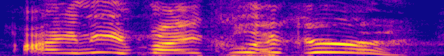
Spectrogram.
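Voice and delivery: high, loud hammed-up wail over the lost clicker; mock panic. Speaker retelling her backstage panic, hammed-up high wail. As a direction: play the panic big and silly. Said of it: "And I'm all".

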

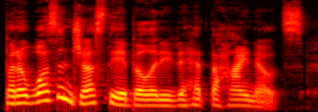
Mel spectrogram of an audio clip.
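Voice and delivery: ordinary talk

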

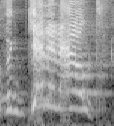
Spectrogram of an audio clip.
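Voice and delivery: high-pitched frantic command; retold screaming. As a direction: re-enact frantic screaming at the driver. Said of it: "I was screaming".

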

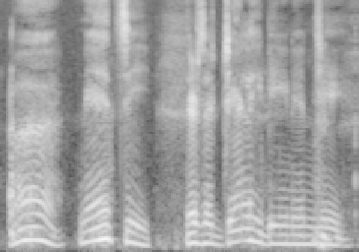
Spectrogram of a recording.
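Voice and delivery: hammed-up old president; Ronald Reagan impression. Host voices Reagan telling wife he's shot, laughing. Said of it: "Is that how he sounds?".

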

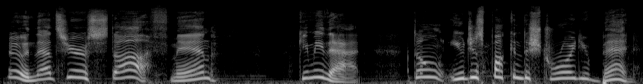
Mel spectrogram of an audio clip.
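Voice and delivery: high, slow exasperated scolding; scolding the dog. Real, not acted. Owner to dog that shredded her bed, high slow scolding. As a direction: drag out the words in disbelief at the dog.

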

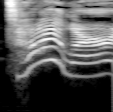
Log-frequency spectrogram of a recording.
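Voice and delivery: mock shocked question; shocked realization. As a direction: ask it in disbelief. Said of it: "He's like".

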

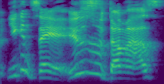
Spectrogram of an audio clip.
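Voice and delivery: laughing through the words; real laughter over a blunt joke. Real, not acted. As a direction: giggle while saying it. Laughing after her blunt joke.

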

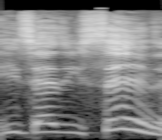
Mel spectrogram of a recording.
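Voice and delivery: put-on high-pitched tattling kid voice; excited son. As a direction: imitate a boy reporting naughty talk to dad. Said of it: "he's excited".

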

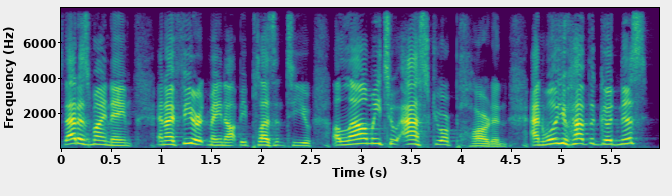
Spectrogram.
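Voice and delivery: high, earnest character voice; Scrooge, apologetic. Acted. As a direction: ask pardon in a high, eager voice. Scrooge asks the gentleman's pardon.

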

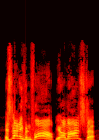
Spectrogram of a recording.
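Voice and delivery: hammed-up horrified scold; mock outrage.

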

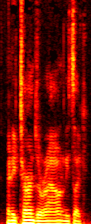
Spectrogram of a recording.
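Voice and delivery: ordinary talk

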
